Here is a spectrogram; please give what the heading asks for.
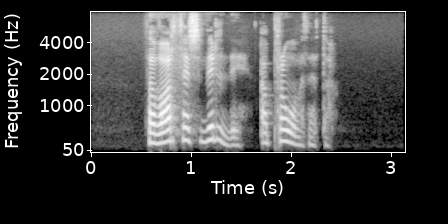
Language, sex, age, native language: Icelandic, female, 20-29, Icelandic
